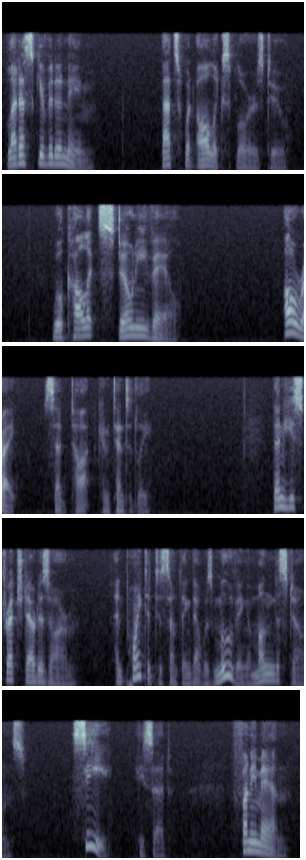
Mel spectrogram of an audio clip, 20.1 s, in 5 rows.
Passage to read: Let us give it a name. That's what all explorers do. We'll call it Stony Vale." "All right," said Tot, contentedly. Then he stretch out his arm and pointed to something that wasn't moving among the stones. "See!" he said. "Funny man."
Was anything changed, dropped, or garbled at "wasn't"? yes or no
yes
